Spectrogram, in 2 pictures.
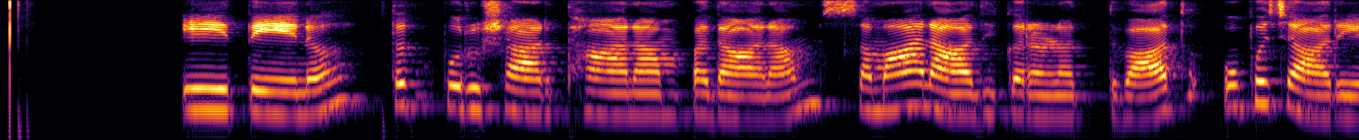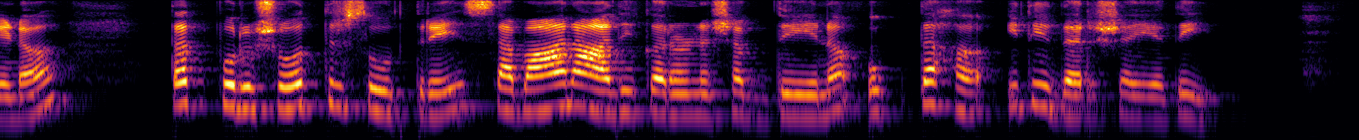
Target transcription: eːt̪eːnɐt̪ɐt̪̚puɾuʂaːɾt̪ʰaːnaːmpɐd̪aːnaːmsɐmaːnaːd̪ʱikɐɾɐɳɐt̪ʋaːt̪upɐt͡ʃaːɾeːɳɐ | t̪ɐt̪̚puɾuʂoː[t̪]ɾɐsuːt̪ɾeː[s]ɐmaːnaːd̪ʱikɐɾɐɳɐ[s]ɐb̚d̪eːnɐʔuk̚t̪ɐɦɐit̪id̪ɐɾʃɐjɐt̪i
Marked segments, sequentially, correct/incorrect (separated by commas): correct, correct, incorrect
